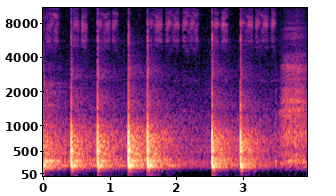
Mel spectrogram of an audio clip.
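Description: A pen taps and scratches on paper while a math exercise is worked out by hand, with a series of distinct close strokes at irregular intervals, quiet and without talk.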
